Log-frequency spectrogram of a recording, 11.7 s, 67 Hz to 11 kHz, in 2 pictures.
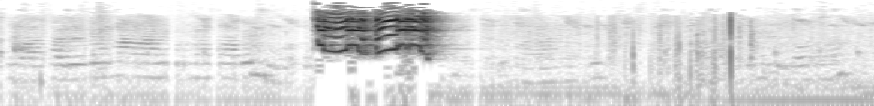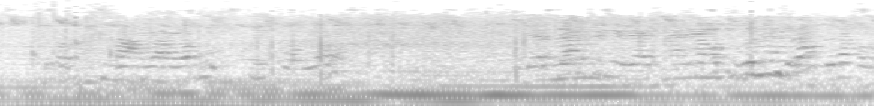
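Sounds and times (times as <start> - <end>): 
Green junglefowl crowing: 2.1 - 3.1
low rumbling: 3.1 - 11.6.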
